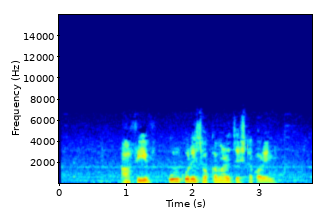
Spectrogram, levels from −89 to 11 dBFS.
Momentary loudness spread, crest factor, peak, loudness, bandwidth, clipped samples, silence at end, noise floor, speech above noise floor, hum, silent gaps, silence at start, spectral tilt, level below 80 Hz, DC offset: 11 LU; 18 dB; -4 dBFS; -20 LUFS; 6.4 kHz; under 0.1%; 0.55 s; -50 dBFS; 31 dB; none; none; 0.95 s; -7.5 dB/octave; -58 dBFS; under 0.1%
